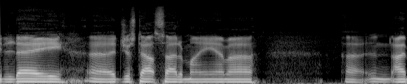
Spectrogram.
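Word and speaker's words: Miami: in Ottawa County today uh just outside of miam uh and I pronounced it properly there so may M we're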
